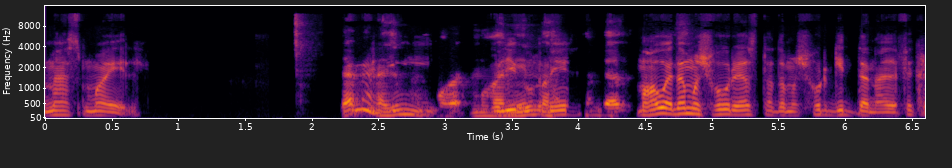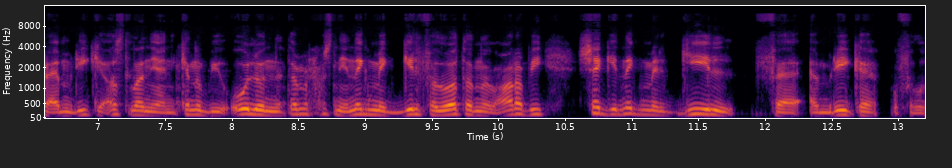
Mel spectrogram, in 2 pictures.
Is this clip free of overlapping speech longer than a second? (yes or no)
yes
